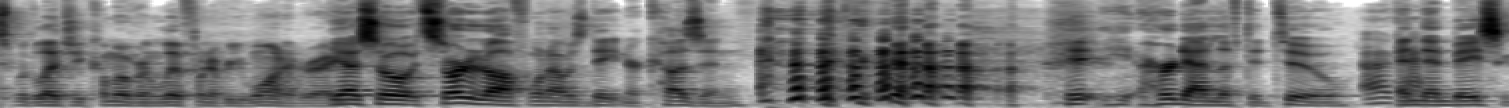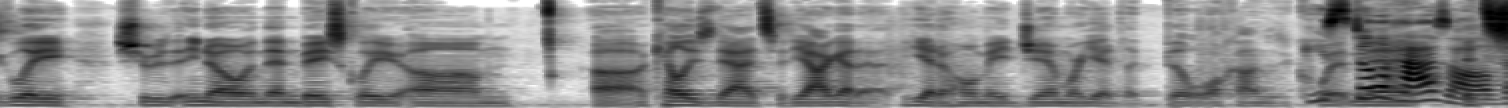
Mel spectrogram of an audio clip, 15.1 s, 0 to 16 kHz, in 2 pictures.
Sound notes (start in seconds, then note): 3.8 laughter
